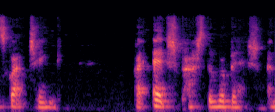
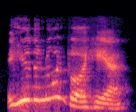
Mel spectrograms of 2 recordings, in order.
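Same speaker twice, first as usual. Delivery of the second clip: put-on high, loud girl calling; girl's voice; 7 semitones higher, 8 dB louder than usual. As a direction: call over the wall to a new boy. Girl calls over the wall.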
